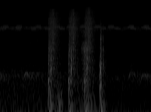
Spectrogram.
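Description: A boy's footsteps fall on grass and pavement.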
